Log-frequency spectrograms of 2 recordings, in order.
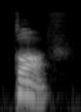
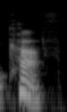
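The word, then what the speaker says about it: qaf (قاف): And the right sound is like this, qaf, qaf, qala. Okay, English speakers might pronounce qaf like a kaf, so you should also try to practice pronouncing the right way of pronouncing the letter qaf.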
